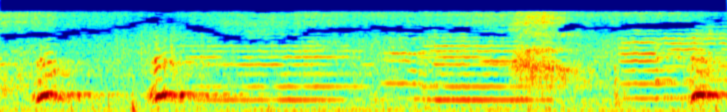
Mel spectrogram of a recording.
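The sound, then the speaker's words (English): A dog lets out a few sharp yips and whimpering cries against a sustained, high-pitched violin tone played by a boy learning the violin, the yelps bunched at the start and again near the end. “Morgan's the dog, and he's not at all partial to the upper registers”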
